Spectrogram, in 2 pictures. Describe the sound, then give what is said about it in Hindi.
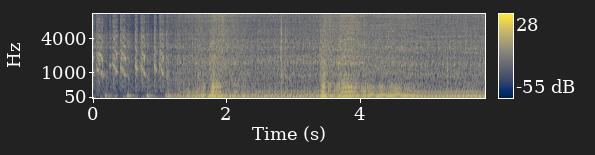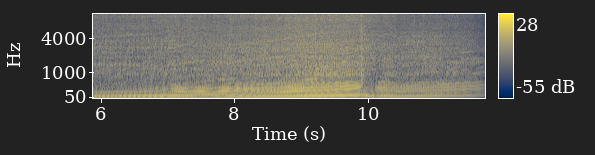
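A motorcycle engine starts with a sputtering clatter, then revs loudly, its pitch rising and falling through several throttle bursts as it accelerates away, with no talking. “इतना कहकर मोटरसाइकिल उड़ाता वो चला गया था”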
